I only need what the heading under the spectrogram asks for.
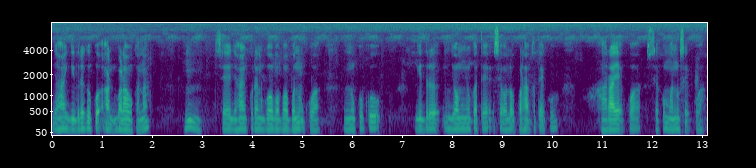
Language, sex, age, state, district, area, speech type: Santali, male, 30-45, West Bengal, Birbhum, rural, spontaneous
